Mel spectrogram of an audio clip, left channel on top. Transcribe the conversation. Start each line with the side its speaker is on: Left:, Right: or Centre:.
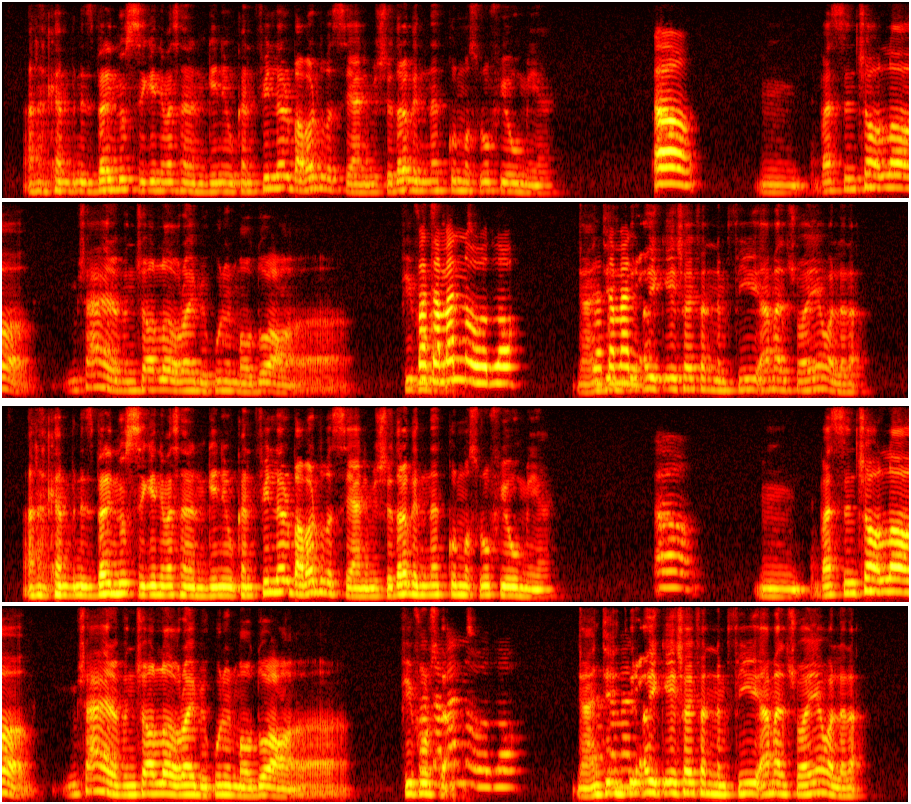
Right: انا كان بالنسبه لي نص جنيه مثلا جنيه وكان في الاربع برضو بس يعني مش لدرجه انها تكون مصروف يومي يعني
Left: اه
Right: مم، بس ان شاء الله مش عارف ان شاء الله قريب يكون الموضوع آه، فيه
Left: بتمنى
Right: فرصه احسن
Left: والله
Right: يعني
Left: بتمنى
Right: انت انت رايك ايه شايفه ان في امل شويه ولا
